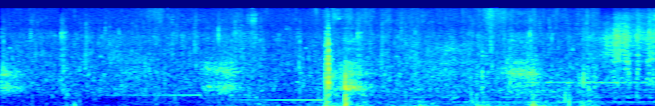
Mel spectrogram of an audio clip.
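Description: Lake water lapping against shoreline rocks, with light wind; a single soft knock about three seconds in.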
